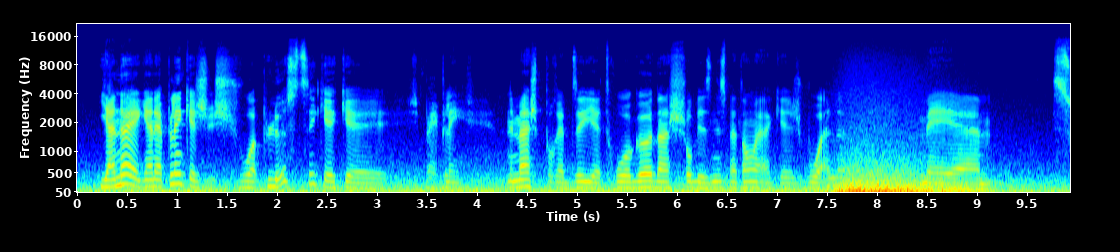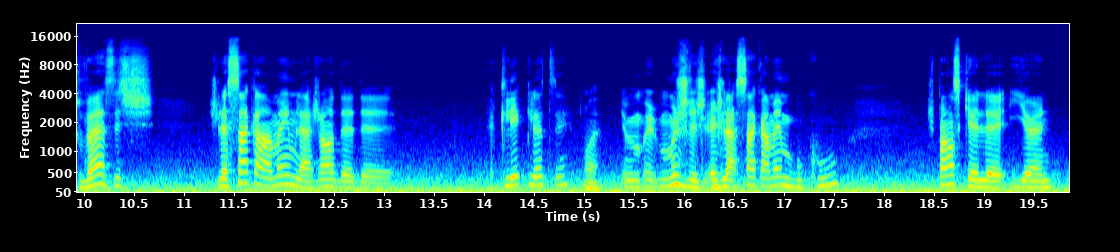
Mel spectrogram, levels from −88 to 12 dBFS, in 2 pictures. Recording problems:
wind noise on the microphone; occasional gusts; 15 dB below the speech

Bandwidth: 15 kHz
